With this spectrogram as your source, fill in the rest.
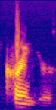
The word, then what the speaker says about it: Kringer: Was I mispronouncing that? That's Kringer.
